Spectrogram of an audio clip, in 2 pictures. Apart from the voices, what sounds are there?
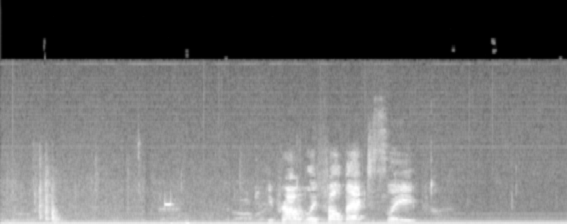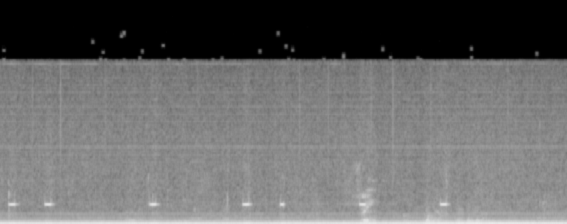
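telephone keypad dialing tones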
